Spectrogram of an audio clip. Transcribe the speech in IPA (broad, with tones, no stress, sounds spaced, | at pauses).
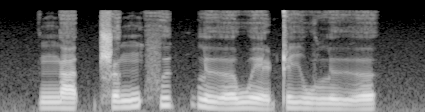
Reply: ŋ a˨˩ t̚ ʂ ə˧˥ ŋ f ɨ˦˥ k̚ l ɨ˨˩˨ ə̯ w e˨˩˨ ʈ i˨˩ w l ɨ˨˩˨ ə̯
